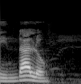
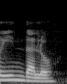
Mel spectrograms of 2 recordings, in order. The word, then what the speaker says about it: Indalo: Famosa es también la figura del Indalo, que no Índalo, que llevo toda la vida pronunciándolo mal.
